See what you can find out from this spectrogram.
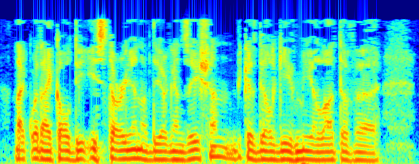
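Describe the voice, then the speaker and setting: A man with a French Canadian accent, very fast pace, fairly even intonation. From Quebec, Canada. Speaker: tech executive. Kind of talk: interview. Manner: halting.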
